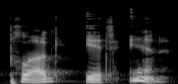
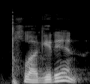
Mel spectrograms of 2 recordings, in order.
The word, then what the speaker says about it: plug it in: So, plug it in. Pronunciation, plug it in. The T in it changes to a fast D. Plug it in, plug it in.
